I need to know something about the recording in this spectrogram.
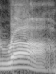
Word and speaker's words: Ra: shu the sun god ra or ray rah it's ra is said to have traveled through the sky across the body of nut enlivening the world with his light and at night ra passes between the western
